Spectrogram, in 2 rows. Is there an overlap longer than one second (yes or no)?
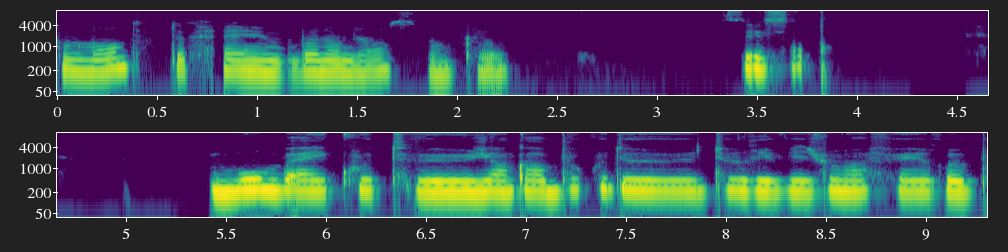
no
